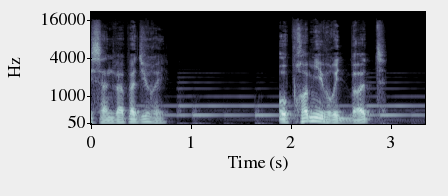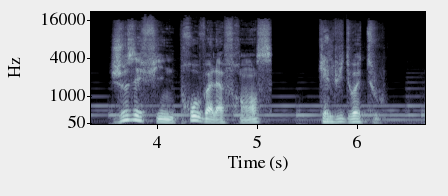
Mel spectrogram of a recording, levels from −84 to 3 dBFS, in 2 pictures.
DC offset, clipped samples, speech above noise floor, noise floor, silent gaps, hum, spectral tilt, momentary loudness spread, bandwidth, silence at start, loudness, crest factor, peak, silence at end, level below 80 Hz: under 0.1%; under 0.1%; 20 dB; -37 dBFS; none; none; -5 dB/octave; 20 LU; 19 kHz; 0 s; -17 LUFS; 18 dB; 0 dBFS; 0 s; -38 dBFS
